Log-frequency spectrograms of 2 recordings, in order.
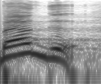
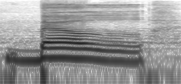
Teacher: Dorong sampai ke tenggorokan paling atas. Ketika sukun tidak ada pantulan, bukan bag, melainkan dialirkan suaranya bel. Tapi nggak boleh ada angin dan tidak kotor banget seperti kho, tidak.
